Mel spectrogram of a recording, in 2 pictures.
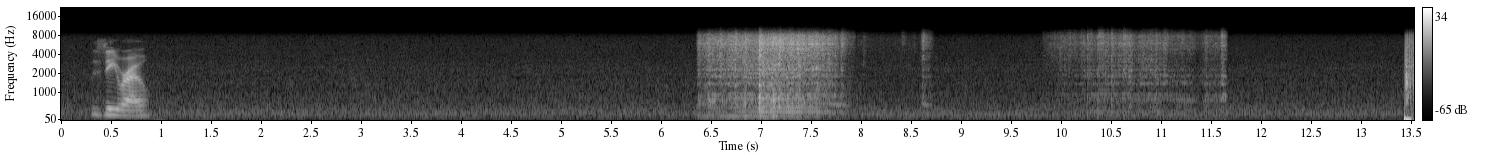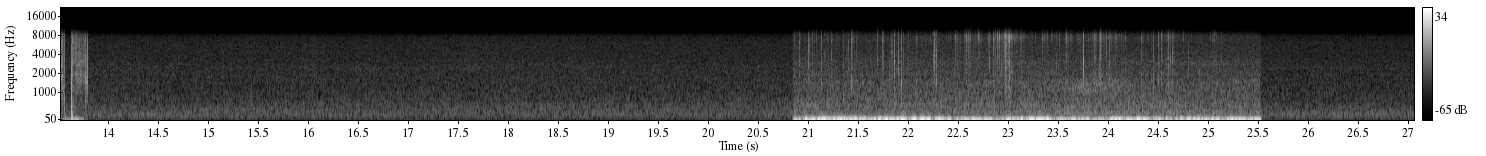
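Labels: First, someone says "zero". Afterwards, an insect can be heard. Later, crackling is heard. Next, there is crackling. An unchanging background noise runs about 20 dB below the sounds.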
